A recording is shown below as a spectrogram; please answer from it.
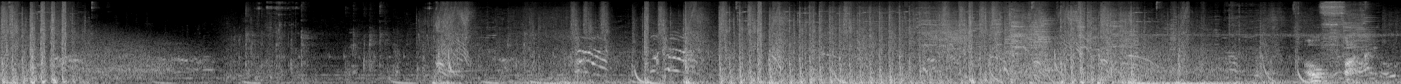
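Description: Sustained gunfire in a battle in the video game The Outer Worlds, with repeated bursts of shots and machine-gun fire across the whole stretch, loud and dense, mixed with game voices and crashes.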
